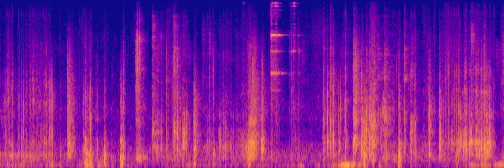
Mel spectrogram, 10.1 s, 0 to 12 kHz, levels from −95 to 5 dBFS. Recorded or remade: recorded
